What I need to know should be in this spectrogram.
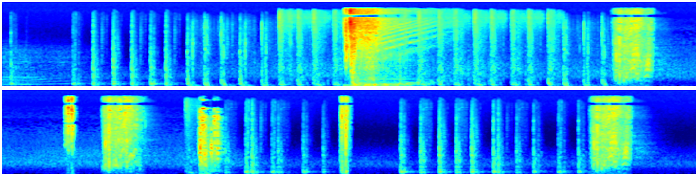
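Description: Quick footsteps thud on wooden floors and crunch on snow.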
